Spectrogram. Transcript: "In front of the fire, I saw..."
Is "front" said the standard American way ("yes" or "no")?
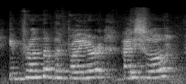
yes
